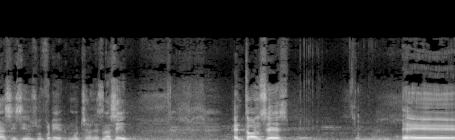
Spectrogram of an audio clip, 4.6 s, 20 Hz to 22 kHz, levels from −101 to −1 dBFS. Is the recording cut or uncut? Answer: cut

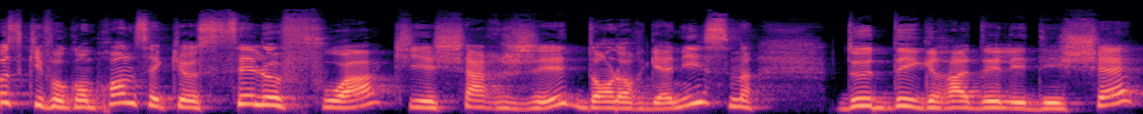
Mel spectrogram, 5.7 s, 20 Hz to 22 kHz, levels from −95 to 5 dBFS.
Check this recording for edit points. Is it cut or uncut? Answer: uncut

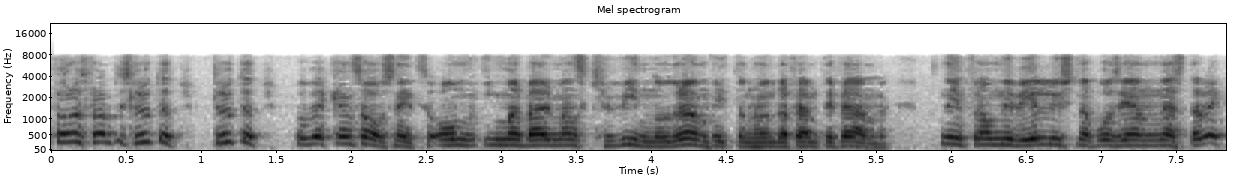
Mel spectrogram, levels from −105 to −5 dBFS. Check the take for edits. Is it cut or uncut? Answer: cut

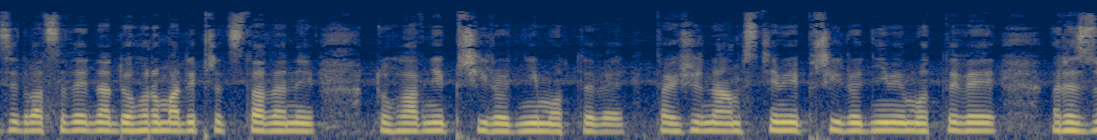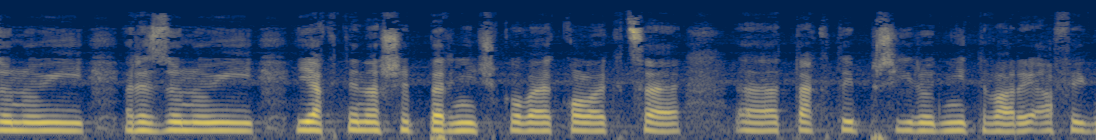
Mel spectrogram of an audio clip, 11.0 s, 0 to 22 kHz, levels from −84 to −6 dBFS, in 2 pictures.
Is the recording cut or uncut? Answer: cut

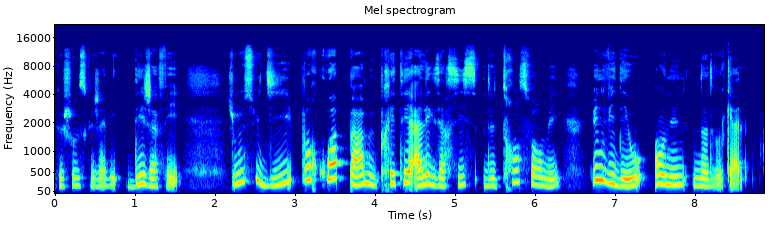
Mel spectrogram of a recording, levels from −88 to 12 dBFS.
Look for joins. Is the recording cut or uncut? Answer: uncut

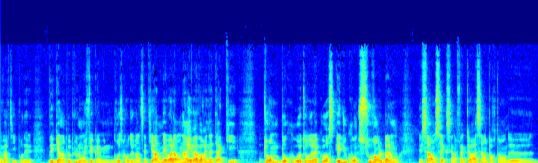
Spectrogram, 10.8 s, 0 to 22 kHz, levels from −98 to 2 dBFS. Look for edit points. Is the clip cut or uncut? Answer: cut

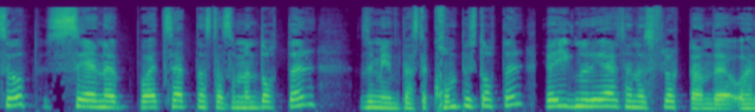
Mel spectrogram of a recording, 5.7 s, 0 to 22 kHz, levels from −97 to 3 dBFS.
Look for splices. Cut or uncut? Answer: cut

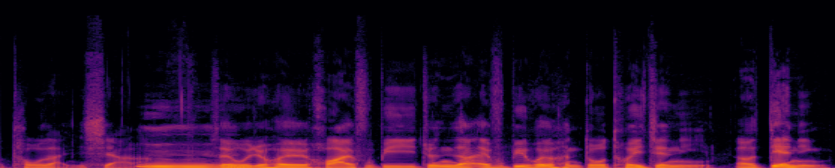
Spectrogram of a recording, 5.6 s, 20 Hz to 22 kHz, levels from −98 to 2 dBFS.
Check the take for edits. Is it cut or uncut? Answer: uncut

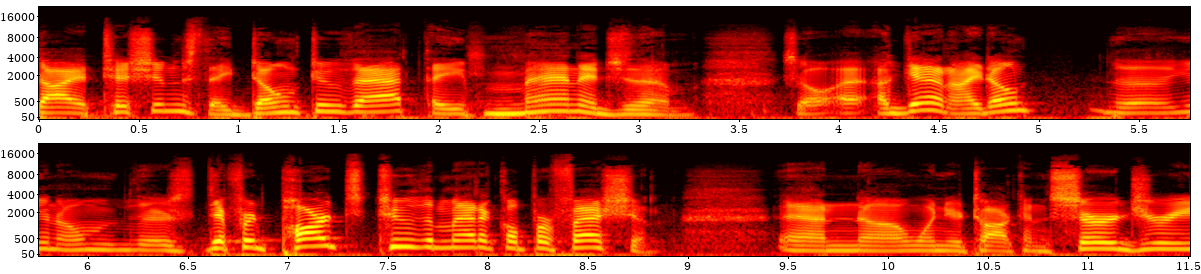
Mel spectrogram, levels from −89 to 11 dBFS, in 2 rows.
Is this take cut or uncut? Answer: uncut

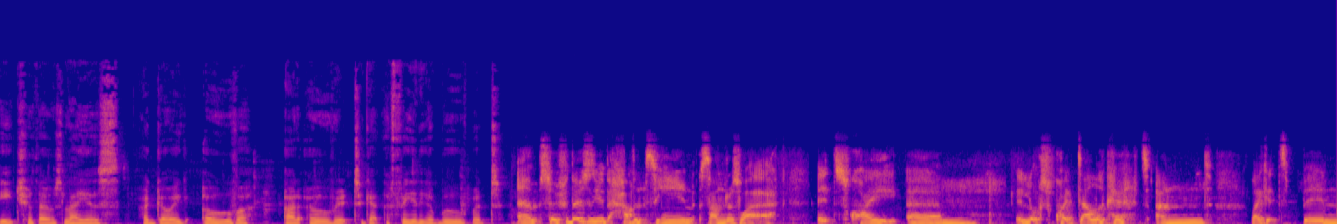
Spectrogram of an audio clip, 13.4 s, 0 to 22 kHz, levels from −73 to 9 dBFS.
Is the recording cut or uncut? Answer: uncut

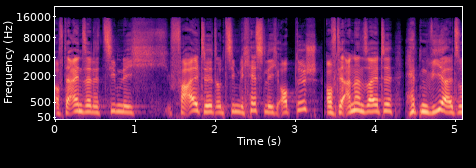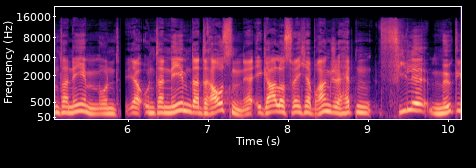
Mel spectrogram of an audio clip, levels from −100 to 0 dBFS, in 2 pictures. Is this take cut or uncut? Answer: cut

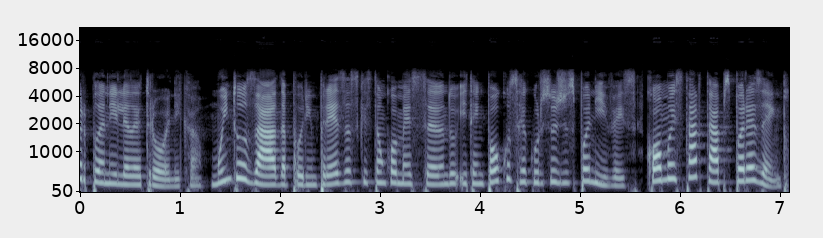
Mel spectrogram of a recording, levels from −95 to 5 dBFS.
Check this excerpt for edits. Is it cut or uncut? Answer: uncut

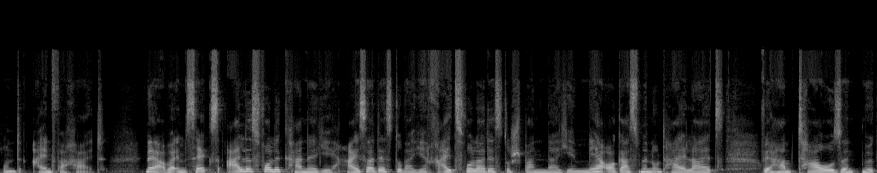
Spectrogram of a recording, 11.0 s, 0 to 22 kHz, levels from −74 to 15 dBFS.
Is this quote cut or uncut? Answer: cut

